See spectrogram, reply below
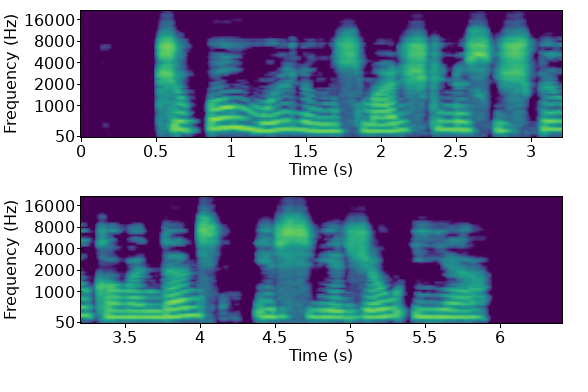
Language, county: Lithuanian, Panevėžys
